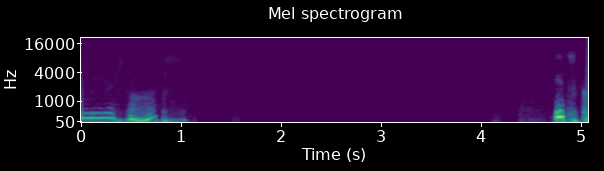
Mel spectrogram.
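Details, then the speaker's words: Simulated moderate sensorineural hearing loss (inner ear or auditory nerve), demonstrating how speech such as "it's cold outside, can you please bring me your socks" sounds to a child with this hearing level. "the next two are examples of moderate and mild sensory neural hearing loss the last sentence will sound as it does for someone with typical hearing"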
